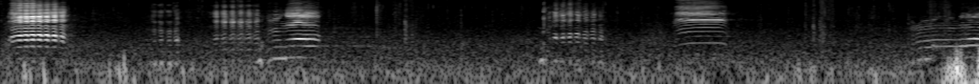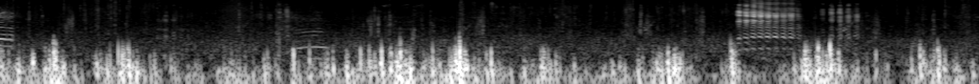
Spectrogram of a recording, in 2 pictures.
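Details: Zwartbles ewes and lambs in County Kilkenny, Ireland, moved at evening to their field and meal: a run of quavering bleats in the first seconds, then hoof and rustling noise with a few more bleats near the end.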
